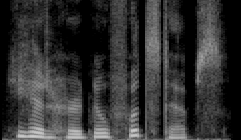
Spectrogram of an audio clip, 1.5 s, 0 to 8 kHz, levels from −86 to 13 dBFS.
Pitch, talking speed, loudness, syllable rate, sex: 200 Hz, 200 wpm, -18 LUFS, 4.5 syllables/s, female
